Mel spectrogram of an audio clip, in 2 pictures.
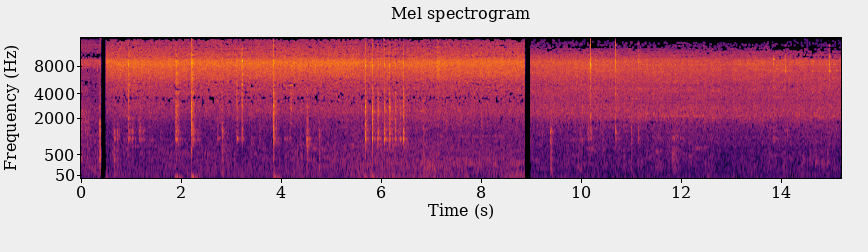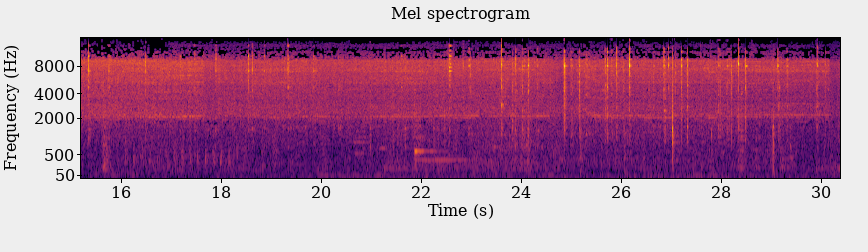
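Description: Scattered sharp metal clinks and taps of a ring spanner working the bolts of a truck clutch pressure plate assembly on its flywheel, over a steady high-pitched hiss.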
